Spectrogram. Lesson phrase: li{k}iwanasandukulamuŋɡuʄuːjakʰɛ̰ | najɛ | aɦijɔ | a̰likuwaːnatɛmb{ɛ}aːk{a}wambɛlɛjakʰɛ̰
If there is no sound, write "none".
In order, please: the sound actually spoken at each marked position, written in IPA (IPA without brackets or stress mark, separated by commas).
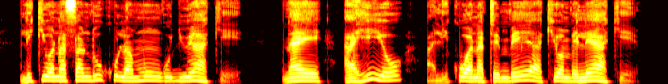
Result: k, ɛ, i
